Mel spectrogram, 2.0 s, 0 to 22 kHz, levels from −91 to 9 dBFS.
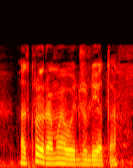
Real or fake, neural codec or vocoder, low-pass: real; none; 7.2 kHz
